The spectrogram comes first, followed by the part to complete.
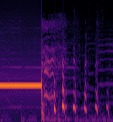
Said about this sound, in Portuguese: Só pra bipar duas vezes.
